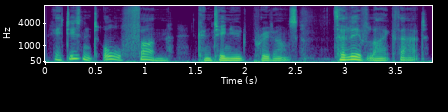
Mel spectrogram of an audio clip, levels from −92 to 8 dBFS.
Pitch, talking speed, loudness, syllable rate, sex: 135 Hz, 155 wpm, -18 LUFS, 4.5 syllables/s, male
